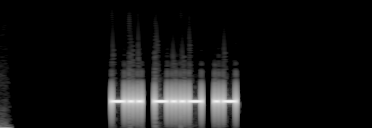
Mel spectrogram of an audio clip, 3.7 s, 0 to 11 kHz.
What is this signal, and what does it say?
Morse code, heard as a keyed tone, about 27 wpm, 700 Hz. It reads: DXA
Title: USA Call Sign Postfixes - 3 Letters 28wpm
